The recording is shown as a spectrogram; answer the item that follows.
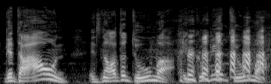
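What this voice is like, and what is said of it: Arnold Schwarzenegger impression. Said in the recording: “Can you speak like Arnie?”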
